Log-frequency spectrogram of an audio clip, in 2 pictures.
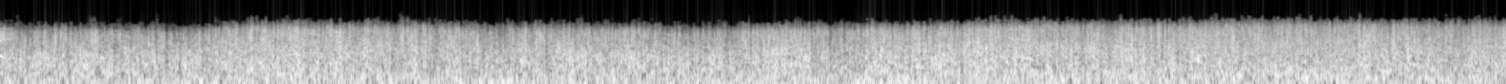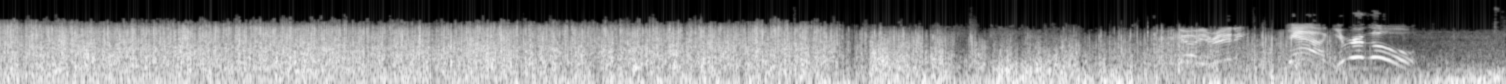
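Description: Rushing air buffeting an action-camera microphone during a parachute descent under an open canopy, a loud, steady rush of wind noise. Near the end it eases a little and a few wavering whistle-like tones come through.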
